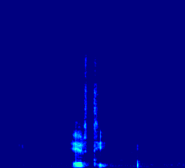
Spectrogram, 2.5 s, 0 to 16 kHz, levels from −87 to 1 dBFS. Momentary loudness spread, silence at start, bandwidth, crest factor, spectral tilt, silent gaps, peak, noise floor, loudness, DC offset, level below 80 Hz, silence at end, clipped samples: 16 LU; 0.95 s; 11 kHz; 26 dB; -3.5 dB/octave; none; -32 dBFS; -83 dBFS; -53 LUFS; under 0.1%; under -90 dBFS; 0.6 s; under 0.1%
